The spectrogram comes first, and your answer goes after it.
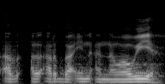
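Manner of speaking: normal talking voice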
